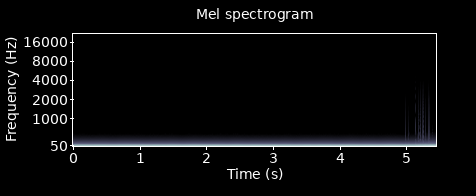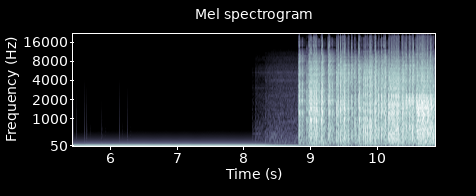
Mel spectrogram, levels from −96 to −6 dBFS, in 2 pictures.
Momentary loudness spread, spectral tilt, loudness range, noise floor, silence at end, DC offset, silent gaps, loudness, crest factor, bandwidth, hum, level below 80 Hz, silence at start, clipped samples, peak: 5 LU; -1 dB/octave; 9 LU; -62 dBFS; 0 s; 5%; none; -8 LUFS; 16 dB; over 20 kHz; none; -50 dBFS; 5.35 s; 0.5%; 0 dBFS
